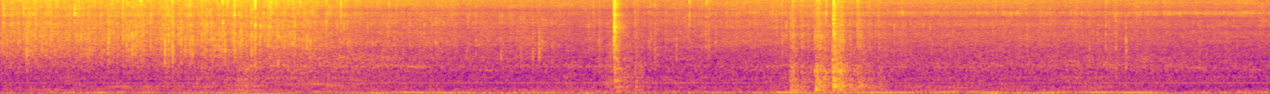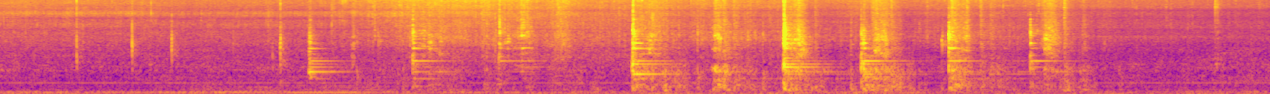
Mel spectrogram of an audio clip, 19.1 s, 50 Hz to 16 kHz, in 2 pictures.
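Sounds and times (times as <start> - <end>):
food frying: 0.0 - 18.5
metal utensil scraping a pan: 11.8 - 17.8.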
